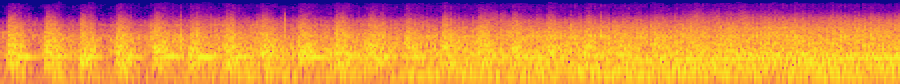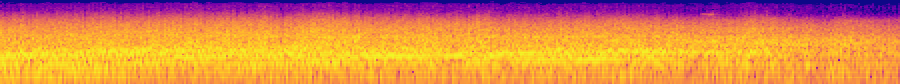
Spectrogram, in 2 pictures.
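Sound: lorry engines running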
